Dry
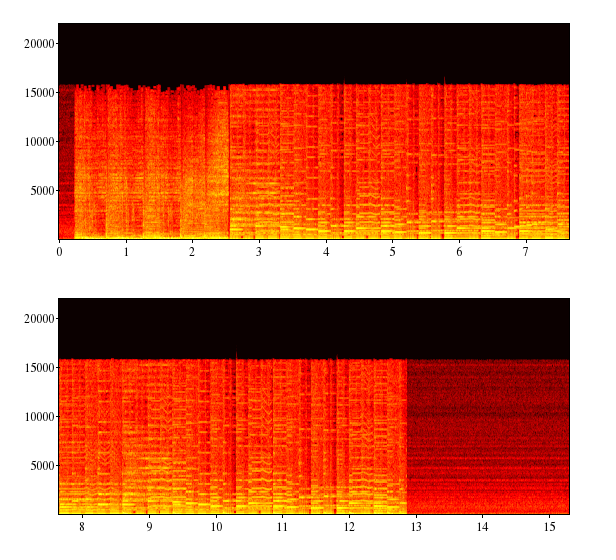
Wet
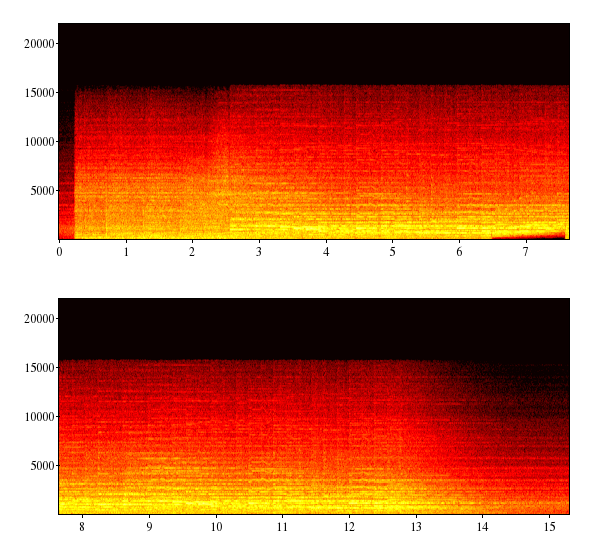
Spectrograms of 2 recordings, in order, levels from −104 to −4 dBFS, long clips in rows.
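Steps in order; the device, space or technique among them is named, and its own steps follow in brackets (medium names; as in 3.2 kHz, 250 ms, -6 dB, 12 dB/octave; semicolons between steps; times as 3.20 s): station announcement (band-pass 320–4300 Hz; peaking EQ 1.2 kHz +6.5 dB 0.3 oct; loudspeakers at several distances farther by 52 m -11 dB, 86 m -9 dB; reverberation RT60 4.9 s, pre-delay 94 ms, DRR -0.5 dB); 6.48–7.59 s: high-pass 370 Hz -> 1.2 kHz 24 dB/octave; trim +3 dB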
